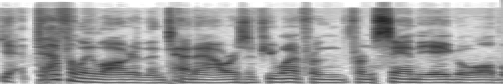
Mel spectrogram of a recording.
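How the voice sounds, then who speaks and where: Recorded very cleanly against a silent background, a man with a Midwestern accent speaks at a fairly low pitch. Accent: Midwest. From US Midwest, rural Illinois near Peoria. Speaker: podcast co-host. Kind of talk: casual chat.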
